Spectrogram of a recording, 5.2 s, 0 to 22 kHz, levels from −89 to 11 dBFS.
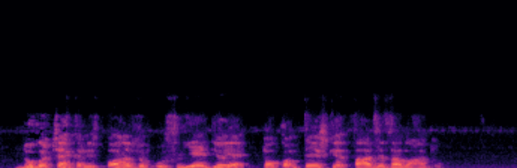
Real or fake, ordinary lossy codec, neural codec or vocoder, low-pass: real; Opus, 32 kbps; none; 7.2 kHz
